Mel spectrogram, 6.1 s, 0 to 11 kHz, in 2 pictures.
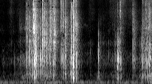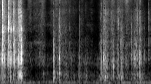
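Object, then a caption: Hard plastic tackle box with lures inside. A translucent hard plastic tackle box, about 20 cm across and holding fishing lures, is held in both hands and tilted and shaken. The lures rattle and clatter against the compartments in short, bright bursts that come in uneven clusters, with quiet gaps between them.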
